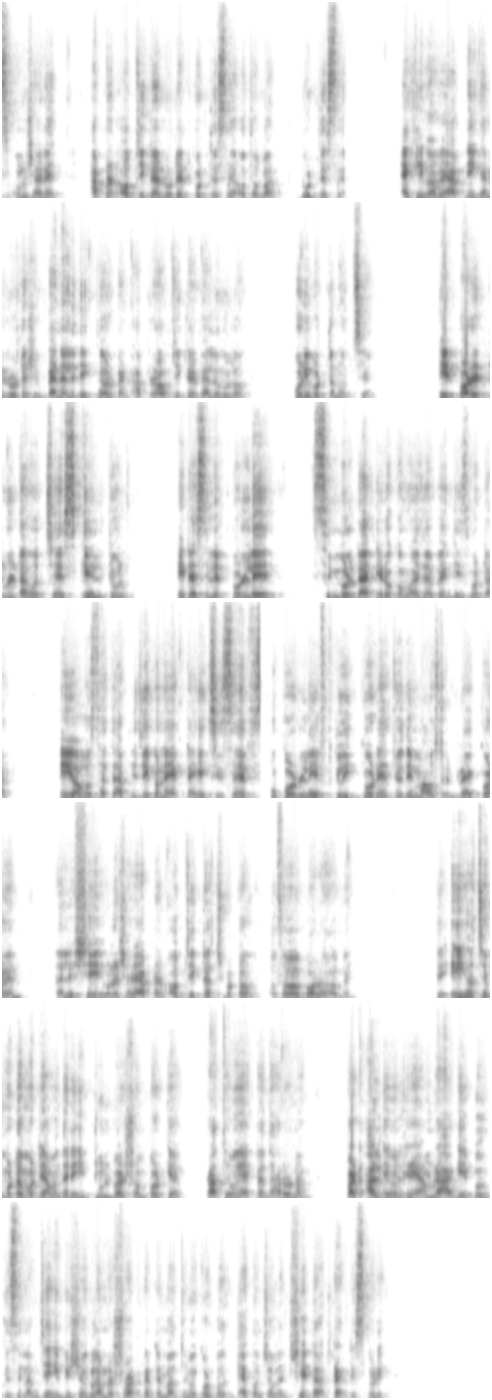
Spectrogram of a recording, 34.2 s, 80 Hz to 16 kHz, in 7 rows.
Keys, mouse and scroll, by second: 0.5 click, 9.6-12.7 drag, 16.2 click, 21.0 click, 23.1 scroll down 2, 25.9-27.7 drag, 27.7-28.2 scroll up 1, 28.2-29.8 scroll down 1, 29.8-30.2 scroll up 2, 31.7 alt+g, 32.4 alt+s, 32.9-33.6 scroll down 1, 33.6 scroll down 1.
